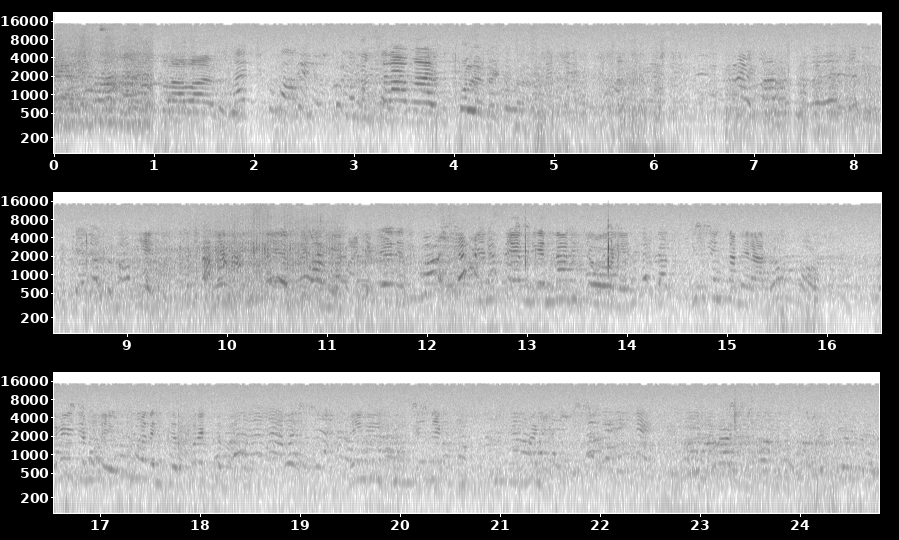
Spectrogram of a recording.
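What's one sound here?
Many children chatter and call out outdoors.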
